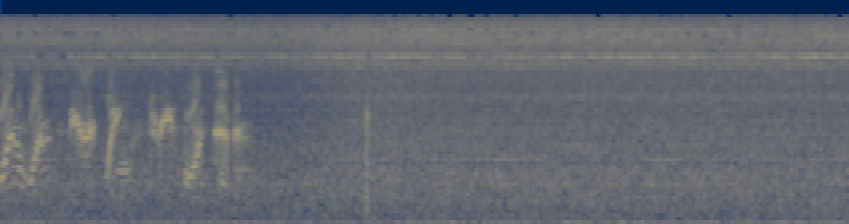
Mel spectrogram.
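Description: Jet engines drone with a steady low rumble.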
